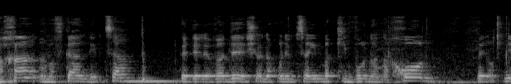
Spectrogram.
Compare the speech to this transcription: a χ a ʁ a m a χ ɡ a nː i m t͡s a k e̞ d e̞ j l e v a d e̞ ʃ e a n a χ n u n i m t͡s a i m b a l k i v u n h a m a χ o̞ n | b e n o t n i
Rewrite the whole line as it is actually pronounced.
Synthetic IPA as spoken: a χ a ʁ a m a f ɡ a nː i m t͡s a k e̞ d e̞ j l e v a d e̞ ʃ e a n a χ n u n i m t͡s a i m b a k i v u n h a n a χ o̞ n | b e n o t n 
